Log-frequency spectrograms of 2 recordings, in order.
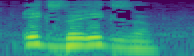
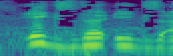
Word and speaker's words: Igz the Igz: Iggs the Iggs. – All right, man. – Yeah. Iggs the Iggs. I'm a photographer. – Easter eggs. – No, Iggs. So you spell it I-G-Z-T-H-E-I-G-Z.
